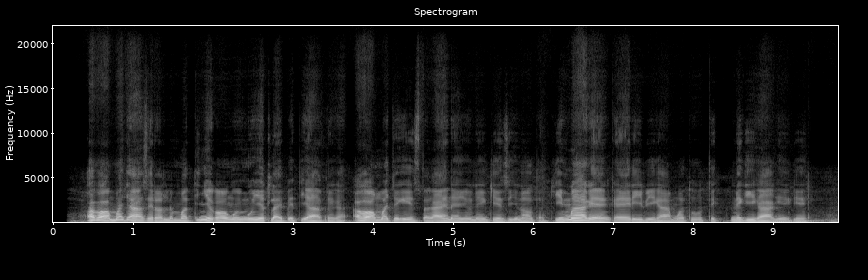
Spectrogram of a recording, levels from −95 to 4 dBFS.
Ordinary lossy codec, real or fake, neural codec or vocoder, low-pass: none; fake; codec, 44.1 kHz, 7.8 kbps, Pupu-Codec; none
